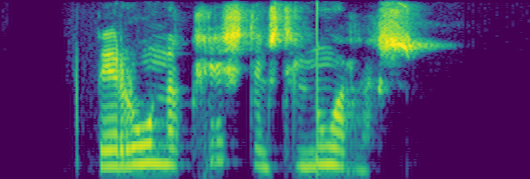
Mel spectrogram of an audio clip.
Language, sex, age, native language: Icelandic, male, 9, Icelandic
